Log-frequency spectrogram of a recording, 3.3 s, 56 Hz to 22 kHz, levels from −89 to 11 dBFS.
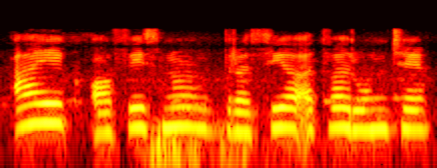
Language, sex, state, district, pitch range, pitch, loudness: Gujarati, female, Gujarat, Valsad, 220-240 Hz, 230 Hz, -15 LUFS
